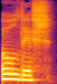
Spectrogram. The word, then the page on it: oldish: American English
